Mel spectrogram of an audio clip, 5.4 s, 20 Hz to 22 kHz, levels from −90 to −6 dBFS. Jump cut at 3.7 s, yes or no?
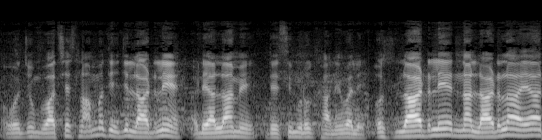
yes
